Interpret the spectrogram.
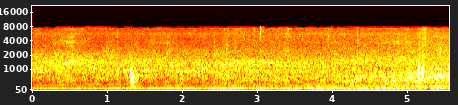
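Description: Car engine running with a steady low hum, and a faint click about a second in.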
